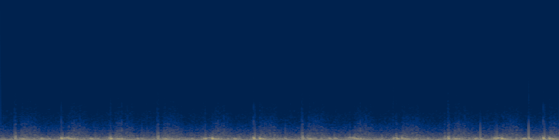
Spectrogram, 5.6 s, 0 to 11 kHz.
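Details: Baby sleep-aid womb sound with white noise: muffled, whooshing low heartbeat thumps about 125 a minute under steady noise, as heard from inside the womb.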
